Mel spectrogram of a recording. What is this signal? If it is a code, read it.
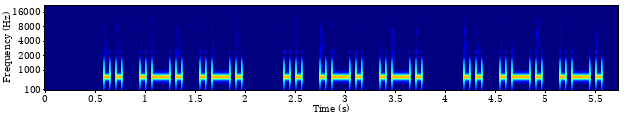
Morse code, heard as a keyed tone, about 20 wpm, 700 Hz. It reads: IRR IRR IRR
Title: Multi-letter Phonemes Repeated 3x 20wpm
